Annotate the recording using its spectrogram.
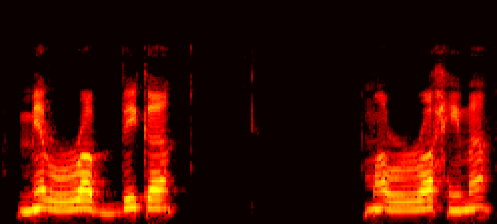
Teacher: اس ادغام پہ غنہ نہیں ہوگا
